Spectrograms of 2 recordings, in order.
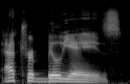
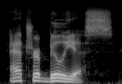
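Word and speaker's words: atrabilious: adp and inorganic phosphate next we have atrolase atrobillae atrobilliers atrobilius atrobilius i figured it out a t r a b i l i o u s atrobilius this is an adjective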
